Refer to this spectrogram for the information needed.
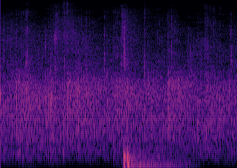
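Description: An audience applauds the speaker's wife as she comes up to read the scriptures, a steady wash of many hands clapping that fills the whole clip at a moderate level, with one brief louder low thump near the middle.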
